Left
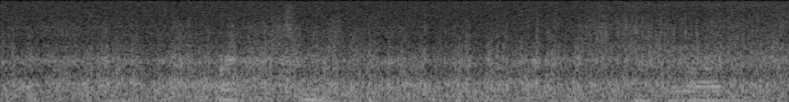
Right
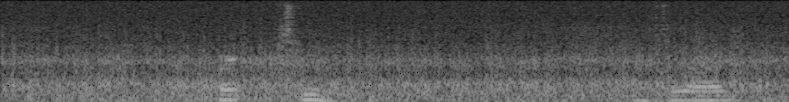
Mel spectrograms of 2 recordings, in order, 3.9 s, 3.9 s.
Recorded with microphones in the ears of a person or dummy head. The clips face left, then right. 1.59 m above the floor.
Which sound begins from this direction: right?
A man speaking, at 1.1 s.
